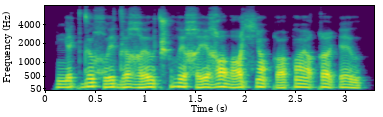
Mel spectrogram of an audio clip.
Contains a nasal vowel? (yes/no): yes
